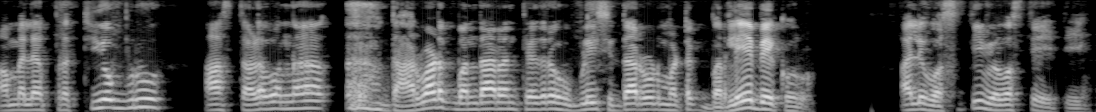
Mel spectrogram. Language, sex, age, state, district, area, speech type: Kannada, male, 30-45, Karnataka, Dharwad, rural, spontaneous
